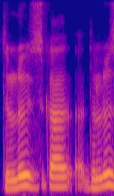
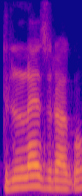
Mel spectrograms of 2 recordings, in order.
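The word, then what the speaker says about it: Deleuze: 우리 미국 어쨌든 발음으로 들루즈라고 하죠. 들루즈. 예, 여기서 미국에. 들루즈의 오늘은 들루 싱귤러리티에 여기 대해서 근데 한국 독자분들이니까 그냥 한국 철학자들이 보통 이렇게 발음하는 들레즈라고 뭐 하죠.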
